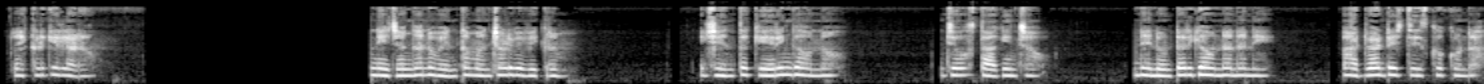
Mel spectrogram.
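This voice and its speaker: Woman voicing a very high-pitched girlish sweetheart. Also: dark tone. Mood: admiring, hesitant. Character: shy, affectionate young woman in love. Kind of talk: cartoon romance dialogue.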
